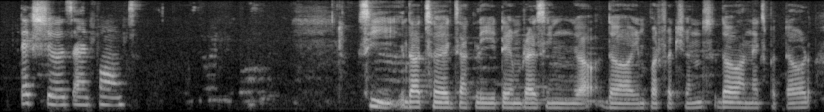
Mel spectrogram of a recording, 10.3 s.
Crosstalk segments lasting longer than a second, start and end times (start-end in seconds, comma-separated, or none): none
